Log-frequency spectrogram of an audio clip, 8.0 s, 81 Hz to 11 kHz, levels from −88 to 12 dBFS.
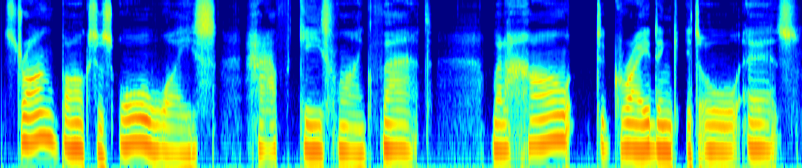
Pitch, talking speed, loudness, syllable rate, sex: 150 Hz, 95 wpm, -20 LUFS, 2.7 syllables/s, male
